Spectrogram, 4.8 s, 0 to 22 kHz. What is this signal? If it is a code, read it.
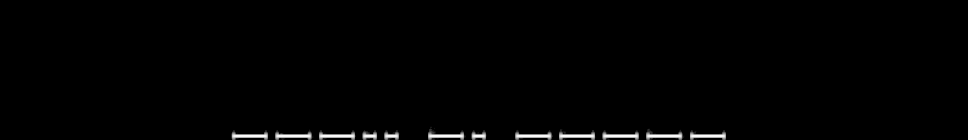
Morse code, heard as a keyed tone, about 22 wpm, 700 Hz. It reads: 8N0
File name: practice / 22wpm / Three Letter-Number Combinations - 22wpm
